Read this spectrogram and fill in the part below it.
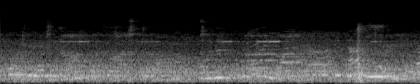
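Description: Ticket gates beep as people pass through.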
